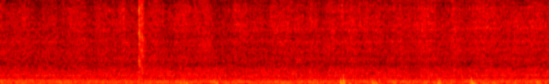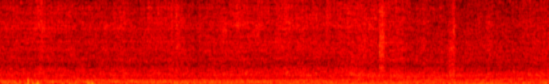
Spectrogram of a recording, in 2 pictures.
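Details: Samsung electric dryer, after repair of a no-start with a click on pressing start (thermal cut-off suspected): steady low motor hum with faint constant tone, no scraping or thumping, drum turning normally and heating.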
